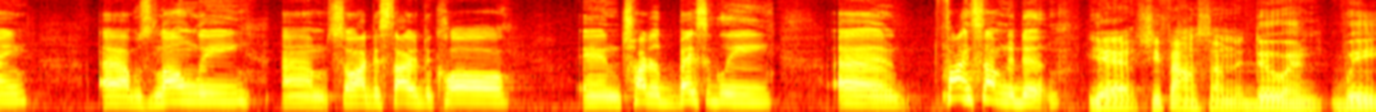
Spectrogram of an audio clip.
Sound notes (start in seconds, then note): none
